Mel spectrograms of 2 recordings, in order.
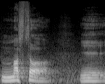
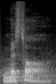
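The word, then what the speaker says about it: master: 말할 수가 있습니다 먼저는 마스터이 영국식 발음으로는 마스터 미국식 발음으로는 매스터 데 마스터 이게 누구를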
